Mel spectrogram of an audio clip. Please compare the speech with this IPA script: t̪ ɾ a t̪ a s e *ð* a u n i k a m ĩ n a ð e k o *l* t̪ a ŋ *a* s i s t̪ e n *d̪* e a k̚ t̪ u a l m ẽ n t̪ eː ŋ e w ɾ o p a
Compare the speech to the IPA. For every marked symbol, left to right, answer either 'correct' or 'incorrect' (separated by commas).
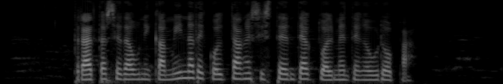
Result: correct, correct, incorrect, incorrect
